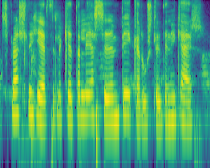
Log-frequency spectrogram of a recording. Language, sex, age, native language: Icelandic, female, 30-39, Icelandic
